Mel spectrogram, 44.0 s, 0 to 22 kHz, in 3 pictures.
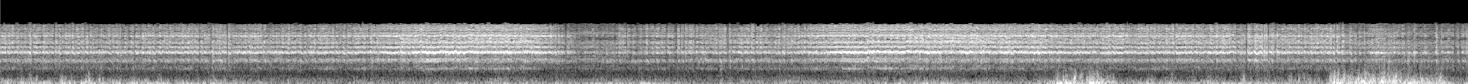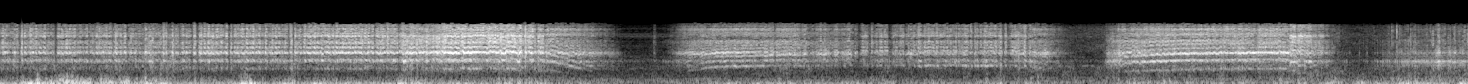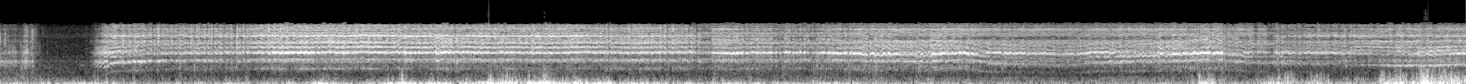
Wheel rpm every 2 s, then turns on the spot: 170, 170, 170, 170, 160, 160, 170, 170, 160, 160, 50, 110, 80, 120, 30, 120, 170, 160, 170, 150, 140, 120.
28-30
